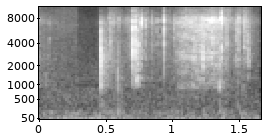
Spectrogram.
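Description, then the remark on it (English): A wooden hat stand collapses in a crunching, splintering clatter, several sharp cracks and knocks tumbling together over a second or so, fairly loud, with no voices. “That hat stand, it's what you might call art.”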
